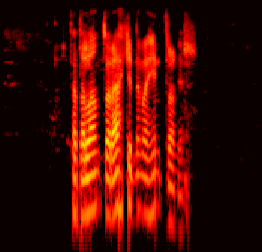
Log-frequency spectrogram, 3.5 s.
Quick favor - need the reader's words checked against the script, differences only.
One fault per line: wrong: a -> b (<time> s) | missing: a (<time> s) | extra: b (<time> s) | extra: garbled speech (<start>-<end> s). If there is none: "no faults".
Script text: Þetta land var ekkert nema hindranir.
no faults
